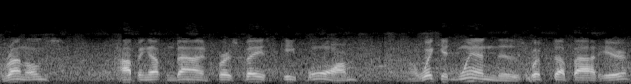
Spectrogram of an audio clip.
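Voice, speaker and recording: A man's voice: on the low side, measured pace. An American man calling baseball play-by-play in clipped short phrases, in the style of 1950s radio sports commentary. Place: outdoor ballpark broadcast. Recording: muffled, noisy 1950s radio broadcast.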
